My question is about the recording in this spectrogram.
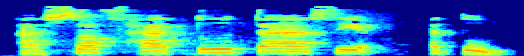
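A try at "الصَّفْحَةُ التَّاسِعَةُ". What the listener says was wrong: Jamil. As-safhatu tasi'atu. Ahsan.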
